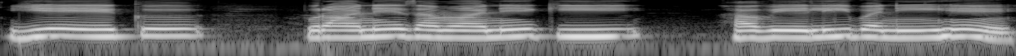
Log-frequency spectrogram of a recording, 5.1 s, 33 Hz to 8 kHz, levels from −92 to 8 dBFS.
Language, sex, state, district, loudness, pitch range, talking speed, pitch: Hindi, female, Madhya Pradesh, Bhopal, -10 LUFS, 205-230 Hz, 95 wpm, 225 Hz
